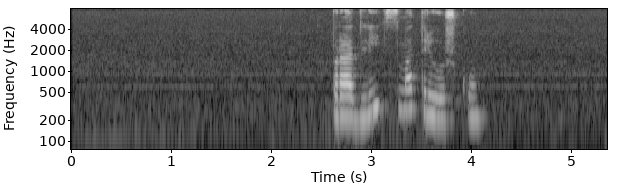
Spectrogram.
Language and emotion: Russian, neutral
